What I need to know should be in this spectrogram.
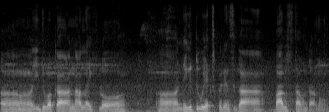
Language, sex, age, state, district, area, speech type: Telugu, male, 30-45, Andhra Pradesh, Kadapa, rural, spontaneous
